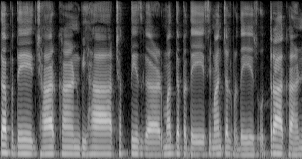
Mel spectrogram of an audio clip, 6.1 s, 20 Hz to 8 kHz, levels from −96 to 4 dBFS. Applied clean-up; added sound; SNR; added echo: none; none; none; none.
